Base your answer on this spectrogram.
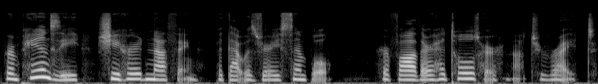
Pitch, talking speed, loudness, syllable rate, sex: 230 Hz, 180 wpm, -18 LUFS, 4.7 syllables/s, female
